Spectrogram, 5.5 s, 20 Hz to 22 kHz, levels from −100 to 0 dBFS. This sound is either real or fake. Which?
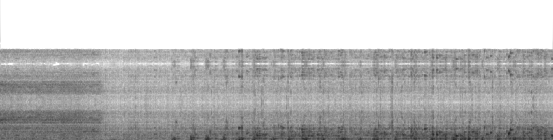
real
